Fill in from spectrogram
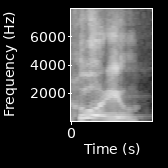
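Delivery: high, affronted demand in a mock accent; huffy outraged question; a hint of a huffy foreign diplomat; indignant.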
